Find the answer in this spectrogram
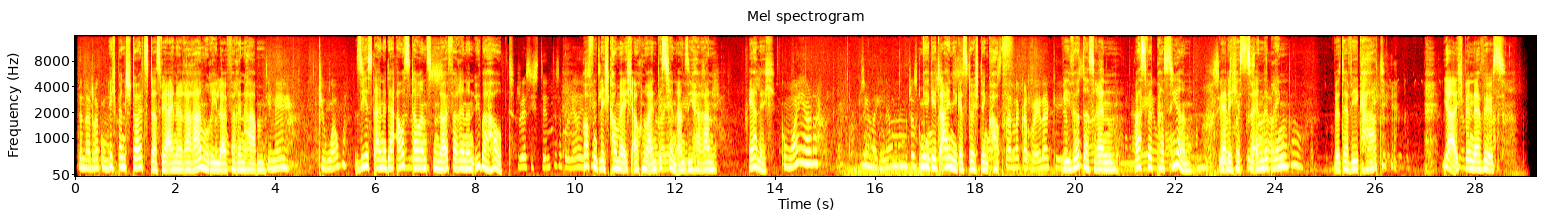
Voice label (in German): Voiceover Weltspiegelreportage; SWR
